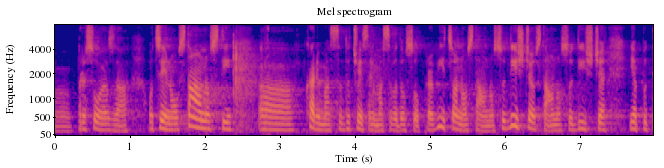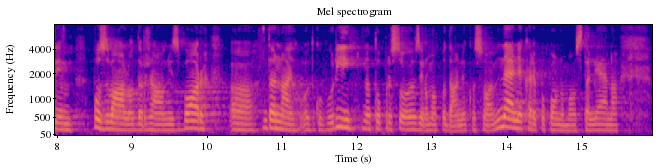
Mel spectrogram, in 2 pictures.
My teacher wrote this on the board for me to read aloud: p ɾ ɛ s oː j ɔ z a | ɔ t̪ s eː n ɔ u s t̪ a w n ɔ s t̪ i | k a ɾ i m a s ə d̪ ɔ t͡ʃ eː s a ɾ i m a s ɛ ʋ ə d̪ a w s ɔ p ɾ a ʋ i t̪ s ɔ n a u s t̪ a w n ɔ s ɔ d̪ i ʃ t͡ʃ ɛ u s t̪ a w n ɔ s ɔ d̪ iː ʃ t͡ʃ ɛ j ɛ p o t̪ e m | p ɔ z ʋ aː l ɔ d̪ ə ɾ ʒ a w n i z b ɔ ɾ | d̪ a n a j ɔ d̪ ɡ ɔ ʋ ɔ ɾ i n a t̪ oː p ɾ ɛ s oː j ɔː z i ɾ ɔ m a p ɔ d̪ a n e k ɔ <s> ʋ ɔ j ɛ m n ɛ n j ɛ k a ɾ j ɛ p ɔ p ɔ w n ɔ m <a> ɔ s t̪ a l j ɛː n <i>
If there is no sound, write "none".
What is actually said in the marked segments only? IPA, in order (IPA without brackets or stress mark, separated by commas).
s, a, a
